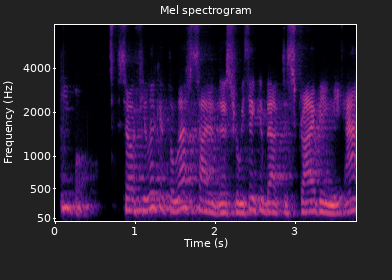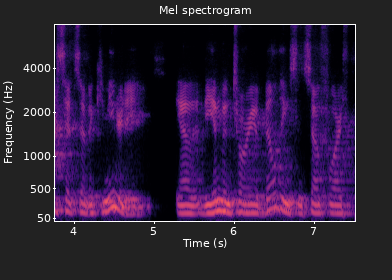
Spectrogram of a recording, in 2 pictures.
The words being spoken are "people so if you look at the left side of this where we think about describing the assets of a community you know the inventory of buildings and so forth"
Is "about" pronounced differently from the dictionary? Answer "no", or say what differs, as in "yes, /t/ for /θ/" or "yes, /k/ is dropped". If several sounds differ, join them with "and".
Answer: no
